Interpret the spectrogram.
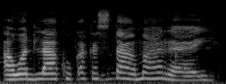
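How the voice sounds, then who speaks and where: An actress playing a gossipy, teasing village neighbour in a radio comedy drama, with an Ilocano accent. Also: female voice, fairly high pitch, unhurried, bright, forceful tone.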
